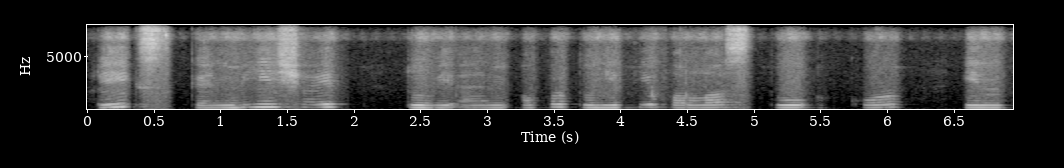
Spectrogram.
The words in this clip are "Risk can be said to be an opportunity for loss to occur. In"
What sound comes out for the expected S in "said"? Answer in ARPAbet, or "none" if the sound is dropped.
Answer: SH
